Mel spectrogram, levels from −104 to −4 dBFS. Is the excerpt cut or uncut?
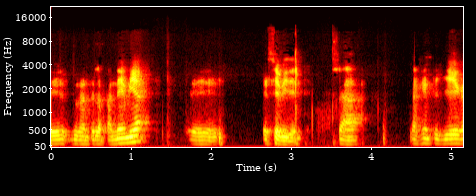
uncut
